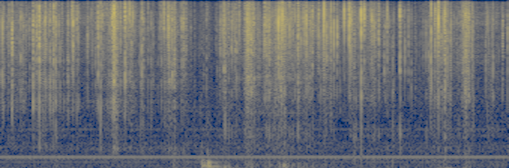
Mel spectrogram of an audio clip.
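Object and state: Crinkled plastic bag.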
